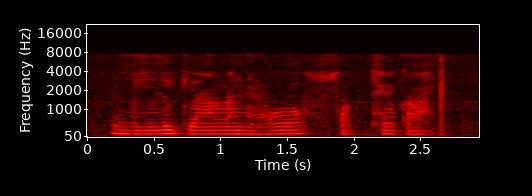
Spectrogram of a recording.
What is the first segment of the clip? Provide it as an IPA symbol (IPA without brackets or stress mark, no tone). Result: b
